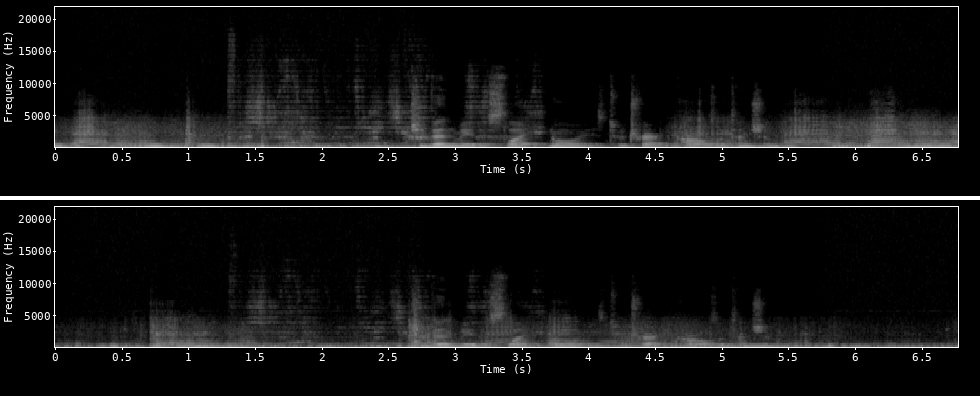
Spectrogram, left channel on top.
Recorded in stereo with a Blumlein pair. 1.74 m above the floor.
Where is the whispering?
40° left, 0.7 m.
